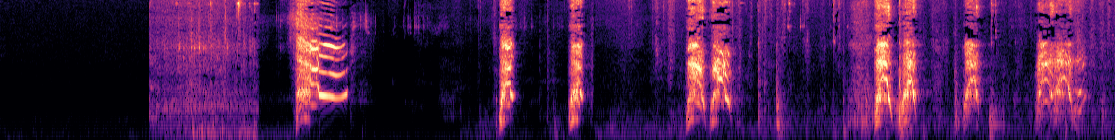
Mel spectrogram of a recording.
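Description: A small dog, a chihuahua, gives one high, wavering whine, then a string of short, sharp barks, several in quick pairs.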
